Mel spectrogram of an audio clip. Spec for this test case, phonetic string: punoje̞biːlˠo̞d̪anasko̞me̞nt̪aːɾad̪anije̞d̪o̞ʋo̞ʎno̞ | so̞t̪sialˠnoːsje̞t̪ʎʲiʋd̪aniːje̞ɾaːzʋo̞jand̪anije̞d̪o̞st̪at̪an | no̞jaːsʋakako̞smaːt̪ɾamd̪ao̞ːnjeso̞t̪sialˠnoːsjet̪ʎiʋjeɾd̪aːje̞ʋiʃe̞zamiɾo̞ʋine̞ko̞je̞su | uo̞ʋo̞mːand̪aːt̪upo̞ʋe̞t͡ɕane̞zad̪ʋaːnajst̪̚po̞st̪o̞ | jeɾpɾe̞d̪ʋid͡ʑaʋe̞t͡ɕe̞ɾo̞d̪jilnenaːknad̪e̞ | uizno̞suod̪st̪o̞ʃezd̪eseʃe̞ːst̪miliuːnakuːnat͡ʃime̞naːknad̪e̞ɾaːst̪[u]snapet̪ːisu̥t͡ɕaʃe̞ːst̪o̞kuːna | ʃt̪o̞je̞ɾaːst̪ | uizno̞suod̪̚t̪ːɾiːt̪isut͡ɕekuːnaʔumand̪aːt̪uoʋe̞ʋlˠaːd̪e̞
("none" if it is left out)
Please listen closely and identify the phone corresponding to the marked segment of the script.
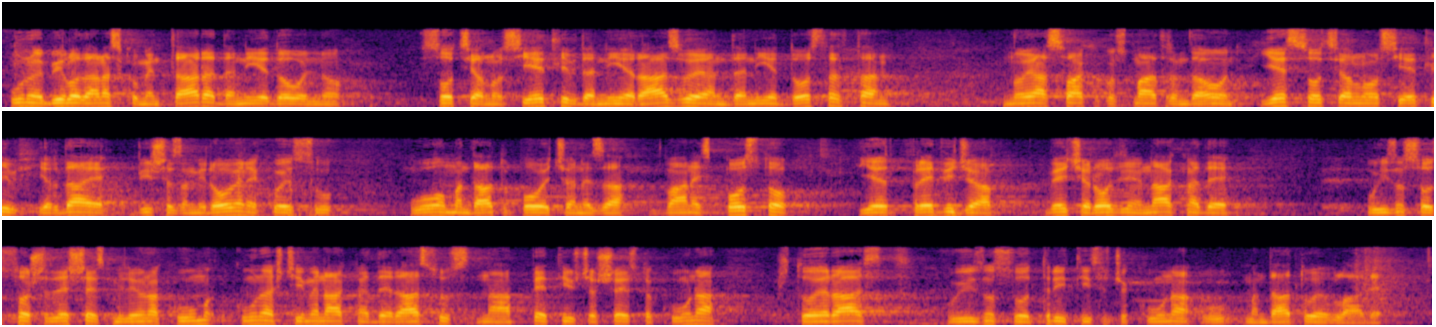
u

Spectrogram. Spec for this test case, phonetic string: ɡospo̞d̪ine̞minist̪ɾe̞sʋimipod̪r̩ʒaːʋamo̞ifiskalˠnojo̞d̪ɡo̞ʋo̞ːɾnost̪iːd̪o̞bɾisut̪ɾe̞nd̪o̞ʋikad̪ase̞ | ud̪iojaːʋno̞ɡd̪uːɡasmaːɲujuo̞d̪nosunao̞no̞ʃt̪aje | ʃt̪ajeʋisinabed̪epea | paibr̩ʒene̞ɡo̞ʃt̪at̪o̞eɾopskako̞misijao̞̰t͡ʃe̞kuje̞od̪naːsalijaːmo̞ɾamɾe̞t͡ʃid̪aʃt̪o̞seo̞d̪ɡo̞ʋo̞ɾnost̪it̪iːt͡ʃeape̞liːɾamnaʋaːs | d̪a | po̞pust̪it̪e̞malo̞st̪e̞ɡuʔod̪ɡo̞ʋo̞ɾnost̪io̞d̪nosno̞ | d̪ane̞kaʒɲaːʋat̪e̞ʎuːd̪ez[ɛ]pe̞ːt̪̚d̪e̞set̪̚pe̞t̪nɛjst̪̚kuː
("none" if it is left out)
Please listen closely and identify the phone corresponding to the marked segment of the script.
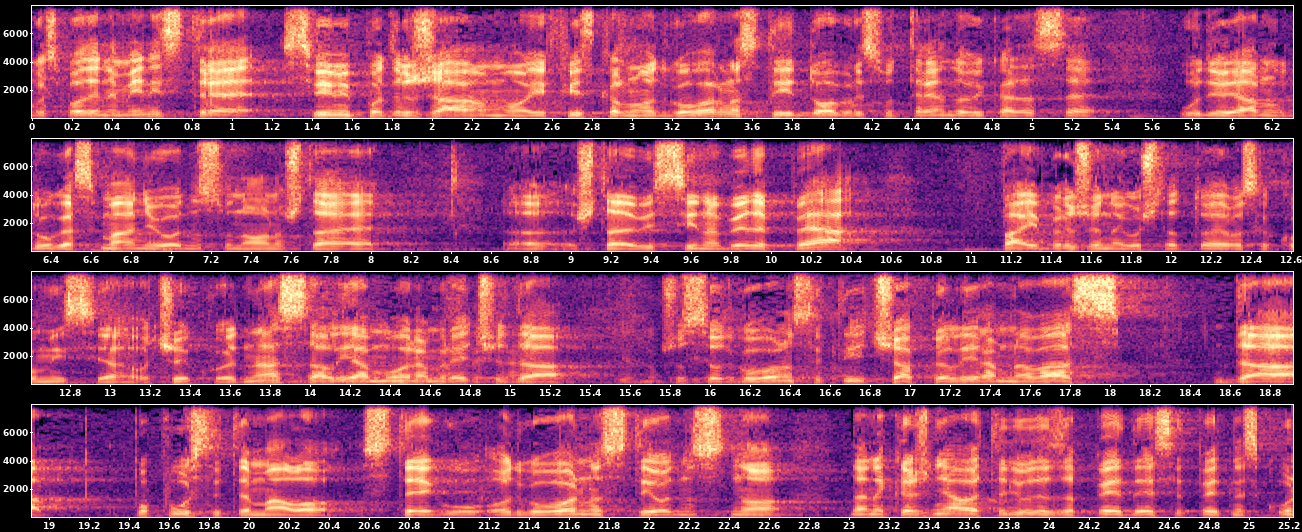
a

